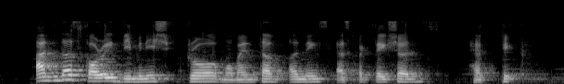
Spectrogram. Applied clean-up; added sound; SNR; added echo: neural separator model SepFormer DNS4.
